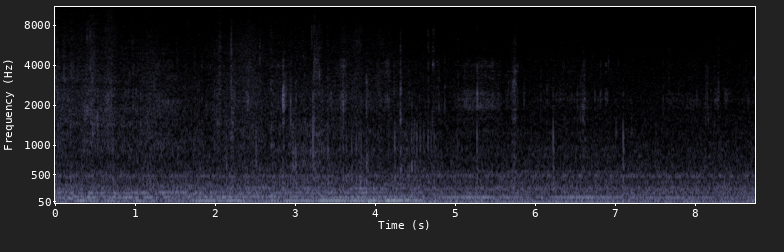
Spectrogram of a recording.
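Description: A person chewing a big mouthful of burger, with many small wet mouth clicks and smacks, over a steady low hum inside a car.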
